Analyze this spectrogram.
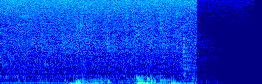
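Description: A bass guitar plays low notes in an echoing hall.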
